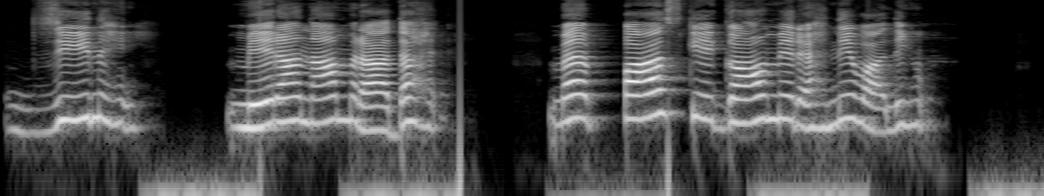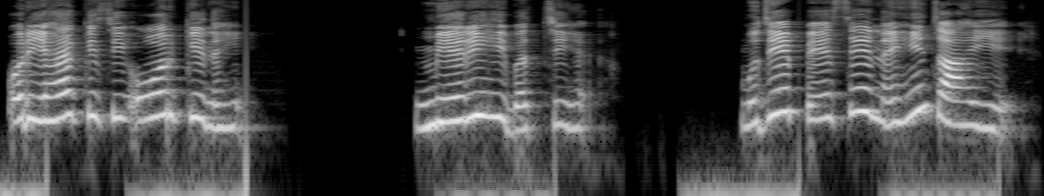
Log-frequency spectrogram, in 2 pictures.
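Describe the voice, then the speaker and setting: A woman's voice: high voice, takes it slowly, long pauses, sharp tone, full character voice. A woman voicing a sorrowful but determined young village mother in a cartoon story, earnest and plaintive. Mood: pleading, determined.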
